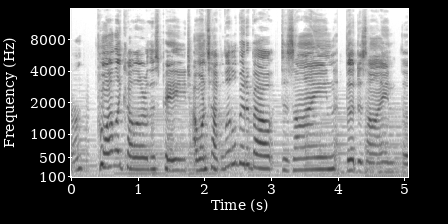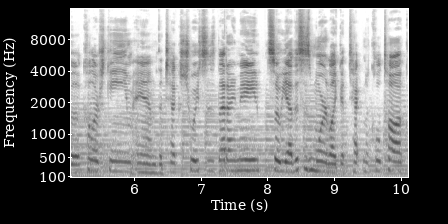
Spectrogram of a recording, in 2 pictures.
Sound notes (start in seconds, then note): none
